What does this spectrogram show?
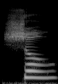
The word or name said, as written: shou1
